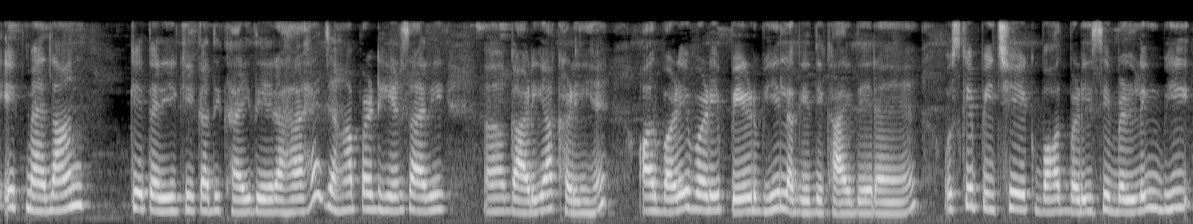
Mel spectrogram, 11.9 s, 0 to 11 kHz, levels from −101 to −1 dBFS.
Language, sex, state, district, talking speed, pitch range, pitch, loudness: Hindi, female, Bihar, Purnia, 170 wpm, 190-230 Hz, 210 Hz, -20 LUFS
